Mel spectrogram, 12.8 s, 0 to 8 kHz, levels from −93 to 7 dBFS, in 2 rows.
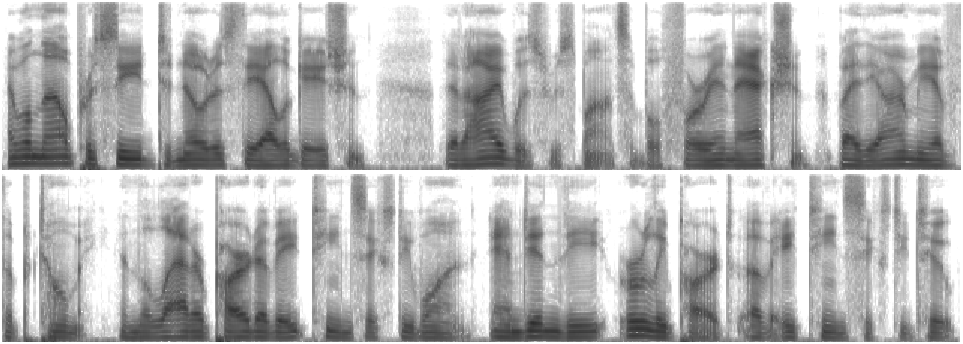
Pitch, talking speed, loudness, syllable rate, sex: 100 Hz, 175 wpm, -21 LUFS, 4.9 syllables/s, male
